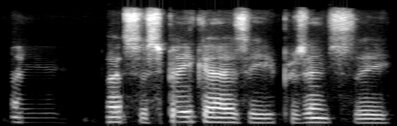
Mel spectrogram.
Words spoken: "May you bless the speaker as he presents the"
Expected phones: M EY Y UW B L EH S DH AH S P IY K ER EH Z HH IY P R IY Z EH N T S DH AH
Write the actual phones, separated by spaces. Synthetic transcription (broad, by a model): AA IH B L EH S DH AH S P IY K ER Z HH IY P R IY Z EH N T S DH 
